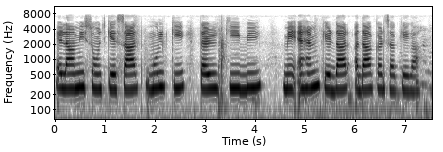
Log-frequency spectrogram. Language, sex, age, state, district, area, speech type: Urdu, female, 18-30, Bihar, Madhubani, urban, spontaneous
